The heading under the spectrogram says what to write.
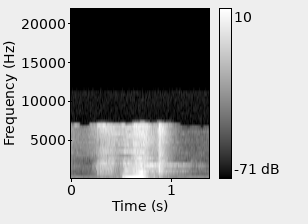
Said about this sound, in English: I keep yawning as well for some reason.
